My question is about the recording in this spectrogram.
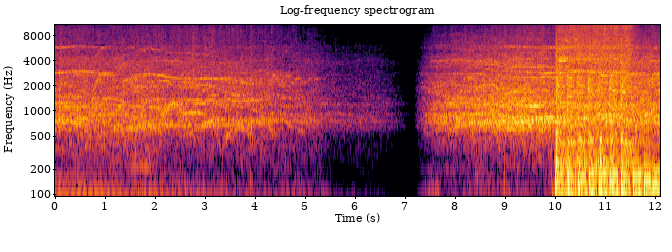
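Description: Festival crowd cheering and whooping over a held low bass note that fades away to silence about seven seconds in. Crowd noise fades back up, and about ten seconds in the rock band starts the next song loudly, with bass and drums.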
